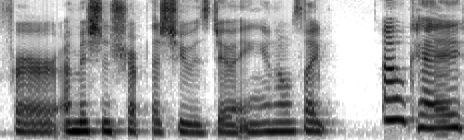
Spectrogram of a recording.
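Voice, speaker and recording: A woman speaks with an American accent in an unremarkable speaking voice at medium pitch. Her pace is fairly quick. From Florida. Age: 40s. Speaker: triathlete. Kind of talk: interview.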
